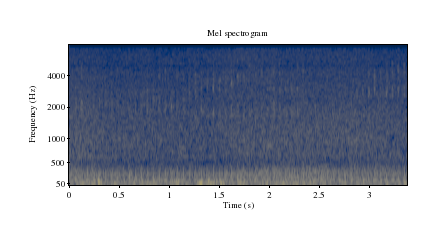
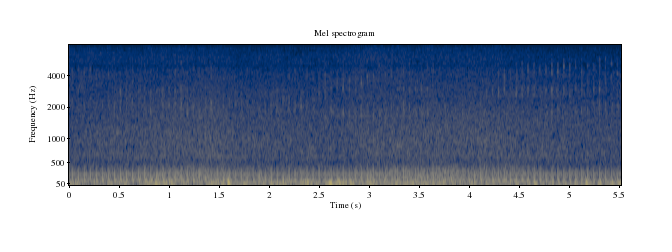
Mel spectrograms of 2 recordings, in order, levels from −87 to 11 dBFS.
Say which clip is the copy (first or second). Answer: first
